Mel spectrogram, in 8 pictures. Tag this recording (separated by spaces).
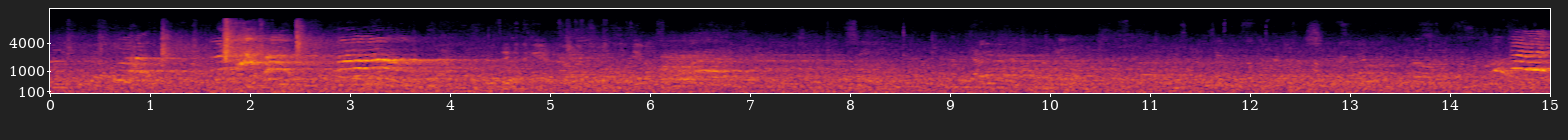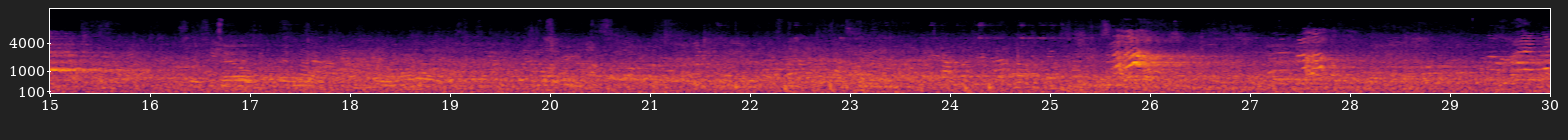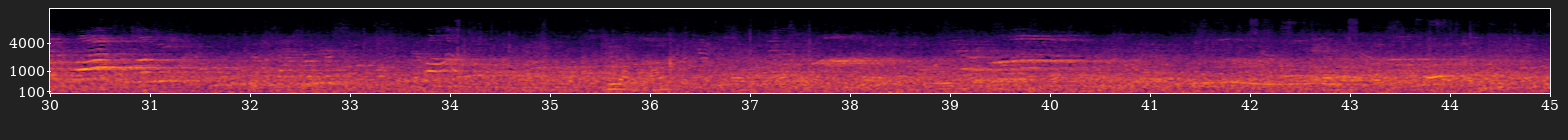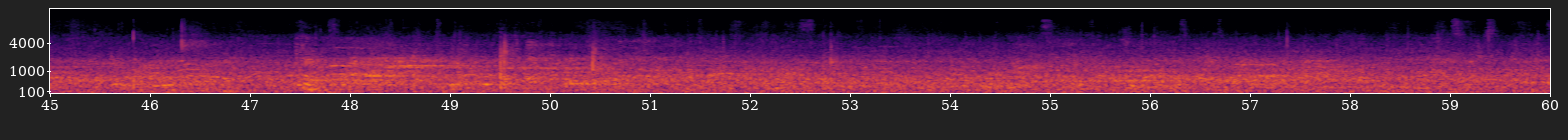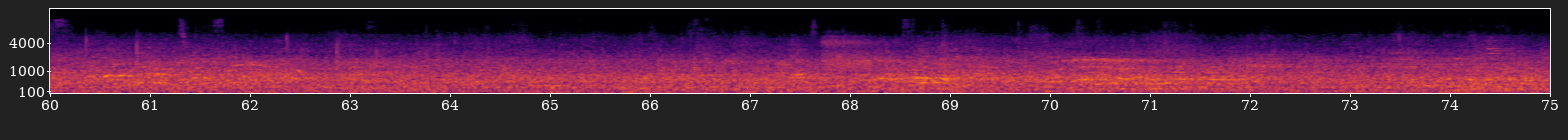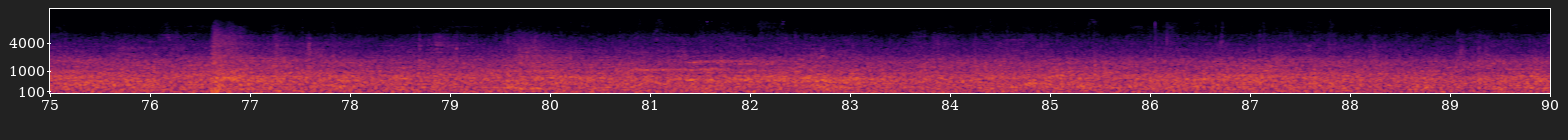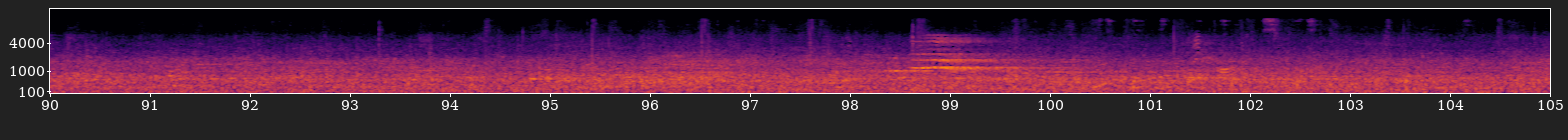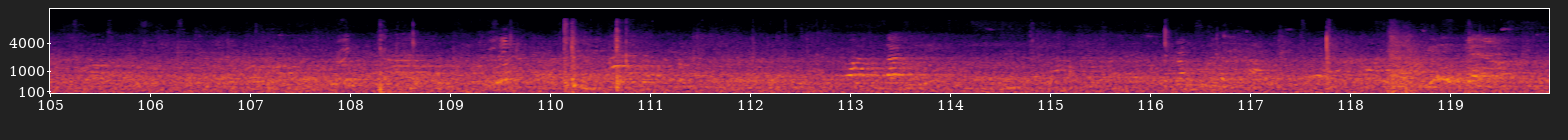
corridor dallas field-recording mall northpark texas tx west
